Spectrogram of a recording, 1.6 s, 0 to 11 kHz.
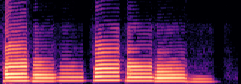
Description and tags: DM 150 F# SAX RIFF
DuB HiM Jungle onedrop rasta Rasta reggae Reggae roots Roots
HiM, Jungle, roots, rasta, DuB, onedrop, reggae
